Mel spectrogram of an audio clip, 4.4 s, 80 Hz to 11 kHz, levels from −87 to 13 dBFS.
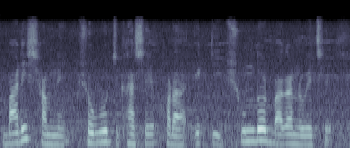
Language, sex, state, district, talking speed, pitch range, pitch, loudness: Bengali, male, West Bengal, Alipurduar, 125 wpm, 155-185 Hz, 160 Hz, -18 LUFS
